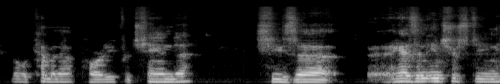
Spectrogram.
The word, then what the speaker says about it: Chanda: that's right with the chanda rhymes with panda it's a hard one a lot of people say it wrong it's chanda yeah you did good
